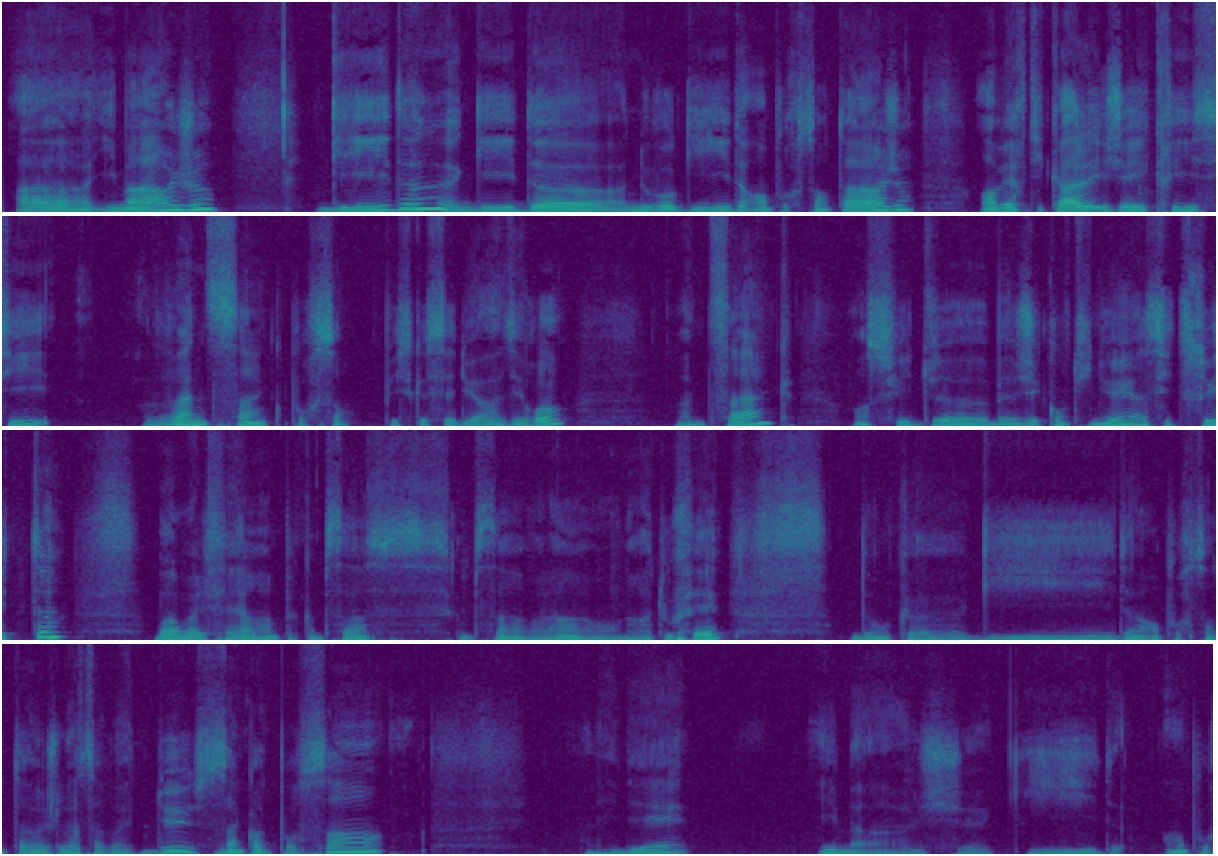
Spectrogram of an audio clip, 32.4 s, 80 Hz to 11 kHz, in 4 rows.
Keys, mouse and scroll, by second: 0.7 click, 5.1 click, 7.5 click, 9.4 2, 9.6 5, 12.2 click, 17.8 click, 23.6 click, 25.2 click, 26.3-27.2 typing, 28.2 click, 29.7 click, 31.8 click.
